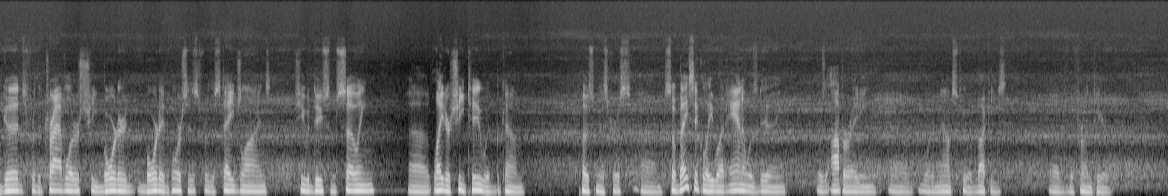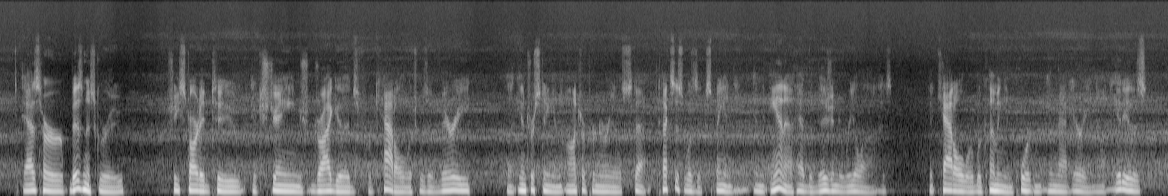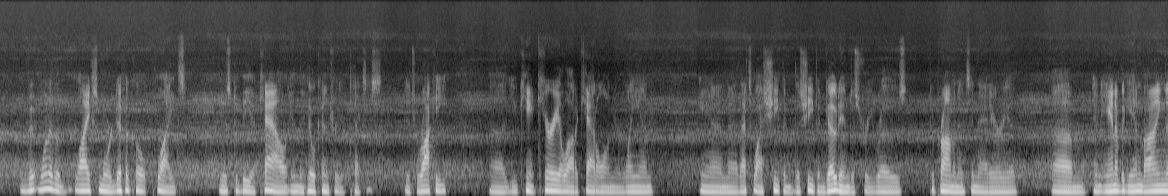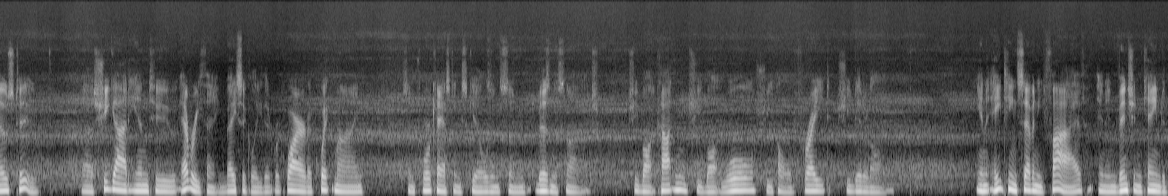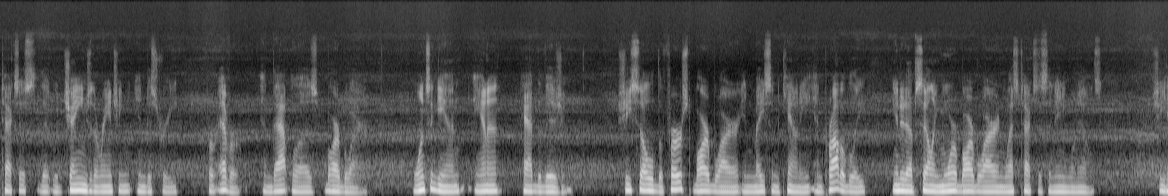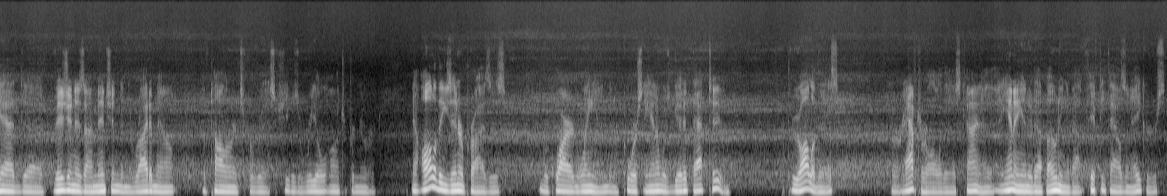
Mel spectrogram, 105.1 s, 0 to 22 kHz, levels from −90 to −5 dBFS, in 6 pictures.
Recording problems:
hiss; noticeable; throughout; 15 dB below the speech
abrupt cut into speech; at the start

